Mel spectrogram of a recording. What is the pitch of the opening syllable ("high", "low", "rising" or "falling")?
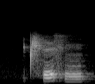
rising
